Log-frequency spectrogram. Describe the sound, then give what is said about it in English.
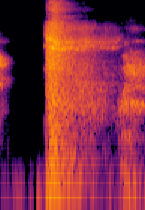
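One long, breathy exhale, an audible sigh through the mouth that starts strongly and slowly trails off, followed by a softer second breath at the end. “I breathed. That's my response.”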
